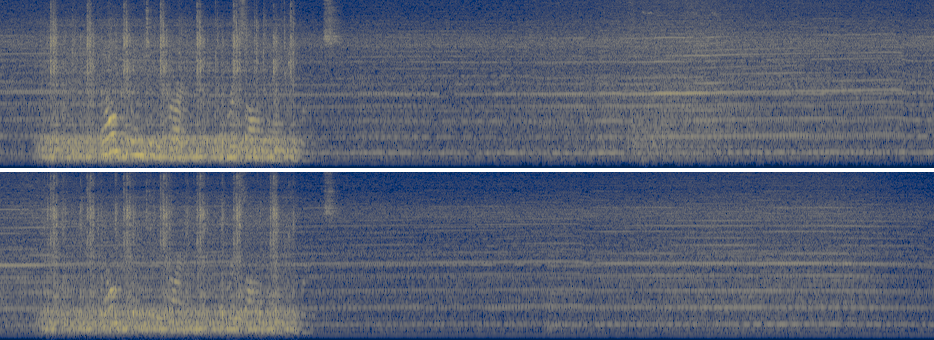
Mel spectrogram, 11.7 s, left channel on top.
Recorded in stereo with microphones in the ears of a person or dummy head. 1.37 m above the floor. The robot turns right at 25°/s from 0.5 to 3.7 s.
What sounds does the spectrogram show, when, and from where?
1.2 s a woman speaking: 145° left, 4.5 m; by 4.2 s 155° right, 4.5 m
